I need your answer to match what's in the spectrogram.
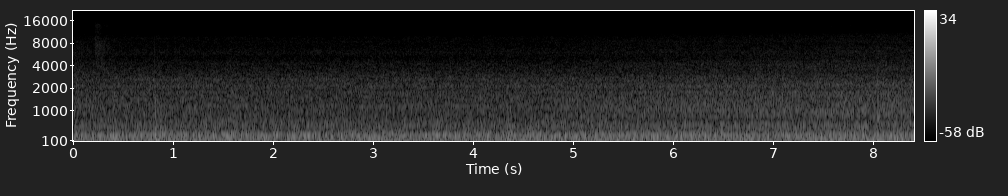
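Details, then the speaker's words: Blower motor after replacement with a new one: only a soft, even airy hiss, no rattle or whine; it runs quietly and normally where the old one was very loud. "ឥឡូវបន្ទាប់ពីដូរថ្មីគឺថាមឿហ្នឹងវាដើរអត់ឮសំឡេងទេដើរធម្មតា"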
